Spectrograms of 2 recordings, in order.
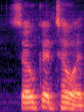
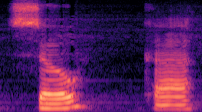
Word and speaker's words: SOHCAHTOA: SOHCAHTOA, this is how you say it up here. SOHCAHTOA.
